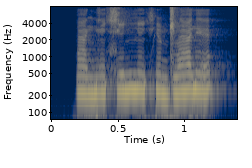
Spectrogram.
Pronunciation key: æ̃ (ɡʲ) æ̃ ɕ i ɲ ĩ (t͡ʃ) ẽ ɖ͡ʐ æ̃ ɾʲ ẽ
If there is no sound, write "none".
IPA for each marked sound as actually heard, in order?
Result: ɡʲ, ç

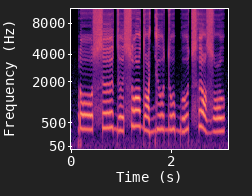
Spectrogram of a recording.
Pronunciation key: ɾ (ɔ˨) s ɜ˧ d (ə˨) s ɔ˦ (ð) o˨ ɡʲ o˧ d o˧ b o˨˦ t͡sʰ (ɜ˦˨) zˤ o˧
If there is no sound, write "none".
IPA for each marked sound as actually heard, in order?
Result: ɔ˨, ə˨, dˤ, ɜ˦˨

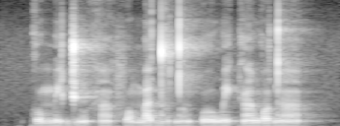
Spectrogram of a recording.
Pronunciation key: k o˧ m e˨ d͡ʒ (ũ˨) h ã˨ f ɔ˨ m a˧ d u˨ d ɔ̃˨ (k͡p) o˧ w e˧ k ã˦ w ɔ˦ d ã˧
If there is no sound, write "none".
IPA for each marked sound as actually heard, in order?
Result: ũ˧, k͡p

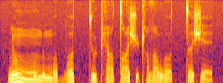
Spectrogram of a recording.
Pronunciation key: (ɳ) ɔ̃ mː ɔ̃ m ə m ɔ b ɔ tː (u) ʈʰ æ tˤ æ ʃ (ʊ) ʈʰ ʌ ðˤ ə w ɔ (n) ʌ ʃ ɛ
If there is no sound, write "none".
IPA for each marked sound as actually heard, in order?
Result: ɳ, u, ʊ, tː

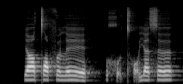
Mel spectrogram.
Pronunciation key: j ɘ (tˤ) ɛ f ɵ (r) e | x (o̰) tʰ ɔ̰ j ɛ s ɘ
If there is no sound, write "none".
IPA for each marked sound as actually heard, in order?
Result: tˤ, l, o̰

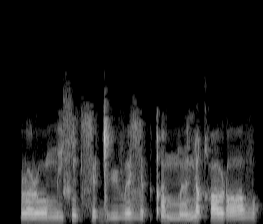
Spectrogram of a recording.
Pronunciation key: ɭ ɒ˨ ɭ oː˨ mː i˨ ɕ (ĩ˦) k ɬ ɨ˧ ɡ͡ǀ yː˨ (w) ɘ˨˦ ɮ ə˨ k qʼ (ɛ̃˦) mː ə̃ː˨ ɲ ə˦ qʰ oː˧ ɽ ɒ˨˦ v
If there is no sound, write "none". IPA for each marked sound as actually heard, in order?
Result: ĩ˦, v, ə̃˦

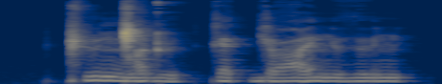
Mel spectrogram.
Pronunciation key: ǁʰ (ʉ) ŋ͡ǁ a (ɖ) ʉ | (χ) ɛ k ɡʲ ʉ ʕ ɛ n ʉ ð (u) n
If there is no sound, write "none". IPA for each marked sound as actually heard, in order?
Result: ʉ, ɖ, k, ʉ

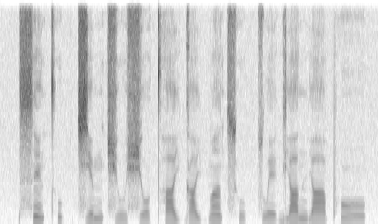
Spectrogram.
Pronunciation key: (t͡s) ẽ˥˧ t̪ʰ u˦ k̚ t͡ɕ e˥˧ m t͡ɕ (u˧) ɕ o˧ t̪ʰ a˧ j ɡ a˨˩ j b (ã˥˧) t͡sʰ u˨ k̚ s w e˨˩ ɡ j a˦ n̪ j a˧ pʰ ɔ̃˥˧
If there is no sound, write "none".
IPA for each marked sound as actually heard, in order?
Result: s, u˧, ã˥˧

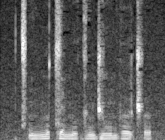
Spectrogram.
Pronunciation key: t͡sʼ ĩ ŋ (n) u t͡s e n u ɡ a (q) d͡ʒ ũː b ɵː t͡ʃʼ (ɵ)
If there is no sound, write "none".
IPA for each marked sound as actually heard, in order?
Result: n, ŋ, ɵ

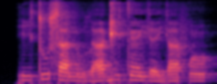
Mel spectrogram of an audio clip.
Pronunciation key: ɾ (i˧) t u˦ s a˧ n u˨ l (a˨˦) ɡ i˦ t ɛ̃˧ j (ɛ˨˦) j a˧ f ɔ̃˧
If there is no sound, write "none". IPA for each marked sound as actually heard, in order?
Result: i˧, a˨˦, ɛ˨

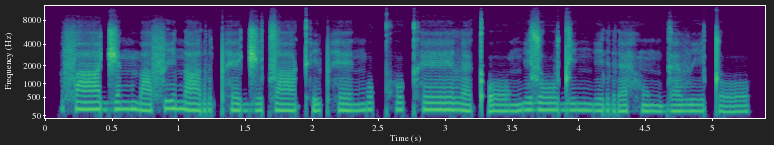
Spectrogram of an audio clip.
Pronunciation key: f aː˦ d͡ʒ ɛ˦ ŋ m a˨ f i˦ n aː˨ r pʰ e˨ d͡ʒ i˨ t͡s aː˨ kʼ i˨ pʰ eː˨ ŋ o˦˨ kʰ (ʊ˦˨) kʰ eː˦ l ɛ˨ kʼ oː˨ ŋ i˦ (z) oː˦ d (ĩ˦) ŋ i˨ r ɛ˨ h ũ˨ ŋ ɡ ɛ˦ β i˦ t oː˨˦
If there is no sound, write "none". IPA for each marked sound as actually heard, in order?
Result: ʊ˦˨, z, i˦

